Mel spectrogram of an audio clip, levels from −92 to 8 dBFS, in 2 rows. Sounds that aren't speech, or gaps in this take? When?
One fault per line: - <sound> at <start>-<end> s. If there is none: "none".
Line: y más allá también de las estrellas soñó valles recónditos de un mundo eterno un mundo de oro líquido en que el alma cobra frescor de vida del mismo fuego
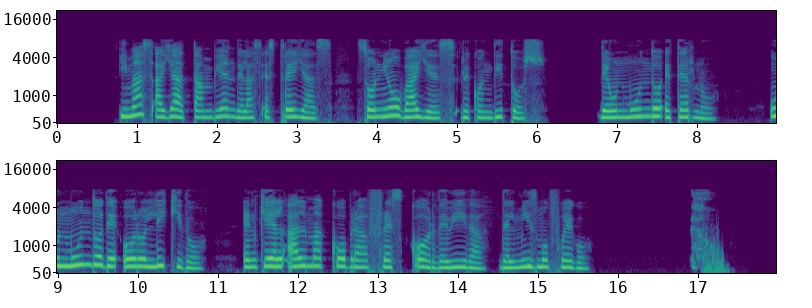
- cough at 16.9-17.5 s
